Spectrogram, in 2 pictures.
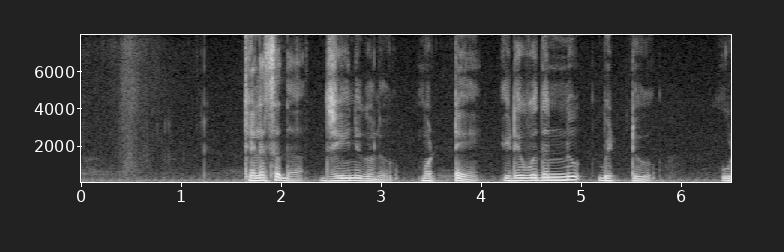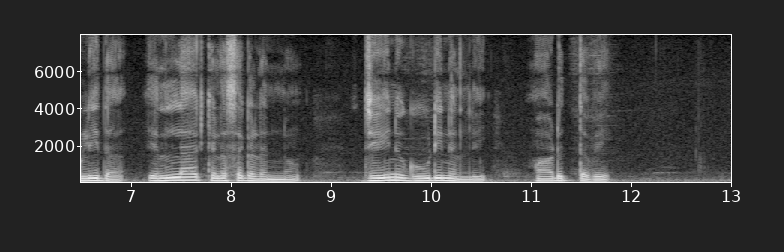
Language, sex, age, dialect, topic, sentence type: Kannada, male, 18-24, Mysore Kannada, agriculture, statement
